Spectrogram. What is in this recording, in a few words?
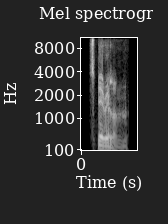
"spirillum", British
